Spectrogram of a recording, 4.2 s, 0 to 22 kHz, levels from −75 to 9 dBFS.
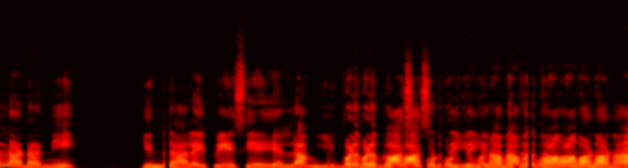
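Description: At 1.09 s, right after "நீ இந்த", the speech drops into a block of digital silence lasting about 38 ms, through 1.13 s. The sound cuts out and back with no fade, and the gap is heard as a brief hole. A second dropout at 2.18 s, after "நீ இந்த அலைபேசியையெல்லாம்", is only about 11 ms long, which fits a 512-sample buffer the program failed to fill in time. It comes across as a single tick.

From 2.39 s to the end there is a doubled audio track. A full-band copy of the speech runs about a tenth of a second behind the original at roughly equal loudness. It has no decay or room colouring, so it sounds like a second overlapping take rather than an echo. It starts abruptly, most likely because the signal is being captured again by a slower path.

While the doubling is present, another block of digital silence falls between 3.52 and 3.55 s, about 32 ms long.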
